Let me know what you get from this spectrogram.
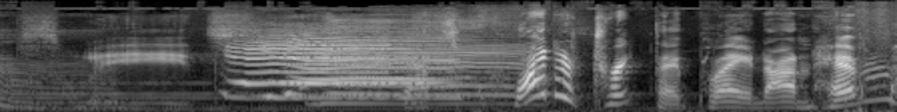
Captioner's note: kids cheering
